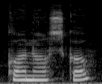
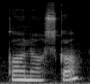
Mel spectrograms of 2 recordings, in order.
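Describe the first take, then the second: Both takes have the same delivery.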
